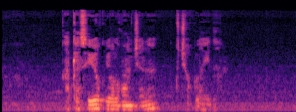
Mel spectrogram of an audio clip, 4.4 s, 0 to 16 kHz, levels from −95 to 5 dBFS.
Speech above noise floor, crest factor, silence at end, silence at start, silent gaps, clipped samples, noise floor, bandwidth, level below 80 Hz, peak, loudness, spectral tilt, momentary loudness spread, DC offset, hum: 25 dB; 20 dB; 0.2 s; 0.05 s; none; under 0.1%; -46 dBFS; 11.5 kHz; -50 dBFS; -4 dBFS; -21 LUFS; -4.5 dB/octave; 19 LU; under 0.1%; none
